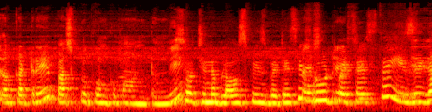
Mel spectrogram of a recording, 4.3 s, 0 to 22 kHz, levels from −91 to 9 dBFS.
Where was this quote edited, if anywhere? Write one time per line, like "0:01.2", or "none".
none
